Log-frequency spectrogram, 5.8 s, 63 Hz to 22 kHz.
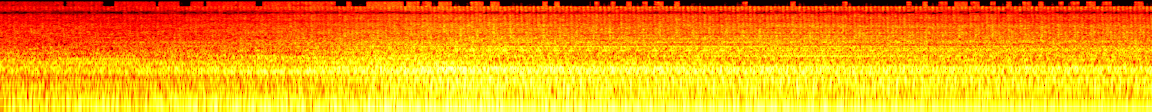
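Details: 2020 Chevy Trax after replacing a bad EVAP purge valve (P0443, P0496), no suction at the valve now: smooth, even idle hum with steady low pulse, no hiss, misfire or stumble; healthy.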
